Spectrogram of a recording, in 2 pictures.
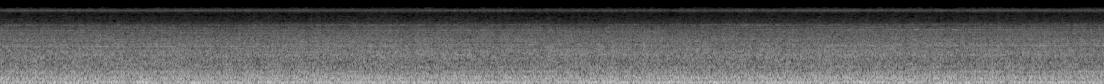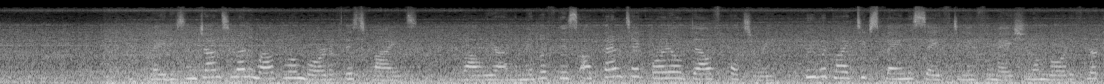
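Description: A jet engine hums steadily close by.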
